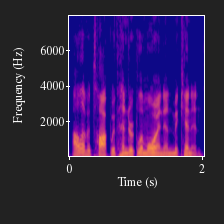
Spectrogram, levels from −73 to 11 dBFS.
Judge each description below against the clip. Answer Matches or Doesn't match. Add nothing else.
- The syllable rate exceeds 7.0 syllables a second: Matches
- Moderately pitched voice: Doesn't match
